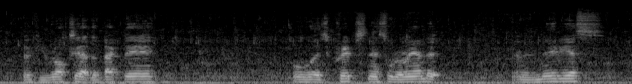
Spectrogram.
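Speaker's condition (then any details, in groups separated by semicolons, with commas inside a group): No condition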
